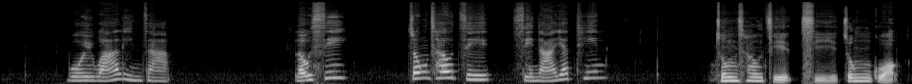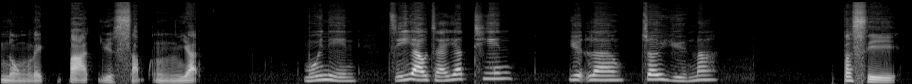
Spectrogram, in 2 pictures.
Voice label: conversation, Kantonese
